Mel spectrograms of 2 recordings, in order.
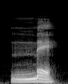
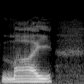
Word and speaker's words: mai: In French, remember when you combine this A and then E vowels, you get the sound E. So really open E, okay, and then you pronounce it me. Okay, so don't pronounce E, don't try to pronounce it. No, it's me. So it's not my, it's me.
